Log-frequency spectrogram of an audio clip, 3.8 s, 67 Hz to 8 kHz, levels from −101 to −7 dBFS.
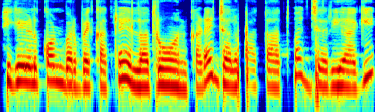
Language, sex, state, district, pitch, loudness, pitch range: Kannada, female, Karnataka, Shimoga, 210 Hz, -16 LUFS, 200-255 Hz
